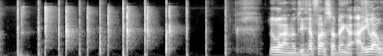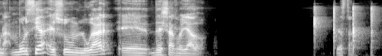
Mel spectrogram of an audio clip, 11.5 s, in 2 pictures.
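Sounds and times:
hands clapping: 0.0 - 3.6, 10.5 - 11.4
speech: 3.7 - 8.9, 10.8 - 11.4.

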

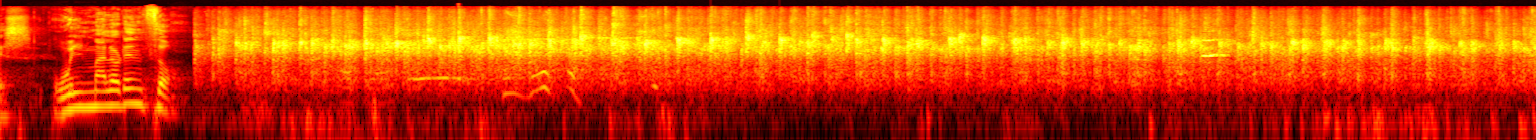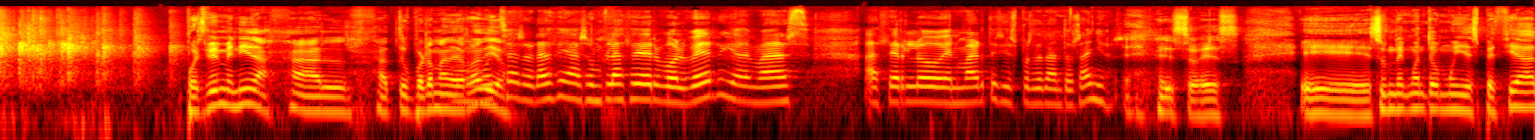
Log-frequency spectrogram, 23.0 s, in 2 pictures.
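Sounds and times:
speech: 0.0 - 1.6, 13.0 - 23.0
audience applause: 1.4 - 12.9
laughter: 2.5 - 5.4.

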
